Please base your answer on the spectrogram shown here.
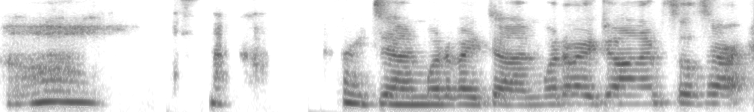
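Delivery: high, panicked gasp and rush of apology; gasp, then blurt it out in a panic. Retold or imitated. Retelling losing the diamond, panicked. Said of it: "I was just like".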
